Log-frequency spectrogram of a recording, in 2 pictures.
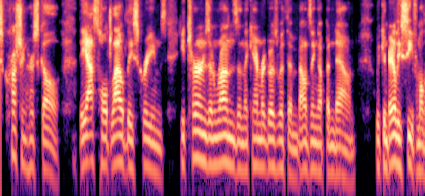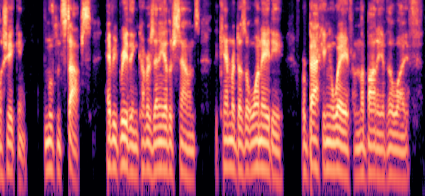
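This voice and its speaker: A man's voice: on the low side, fast talker, few pauses, fairly bright tone, no room sound. Man narrating a screenplay, dry sound. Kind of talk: reading screenplay stage directions aloud.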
